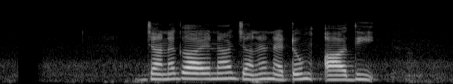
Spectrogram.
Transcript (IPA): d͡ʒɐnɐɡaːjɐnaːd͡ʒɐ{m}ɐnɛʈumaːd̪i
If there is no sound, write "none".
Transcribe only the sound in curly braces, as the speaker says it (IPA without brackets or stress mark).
n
